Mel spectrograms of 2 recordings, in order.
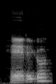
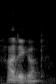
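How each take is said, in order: First: The first vowel sounds like an ä. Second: The first vowel sounds like a plain a. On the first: The speaker calls it wrong. "Man sagt nicht" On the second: The speaker calls it right. "sondern ... da ist das A ein A"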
